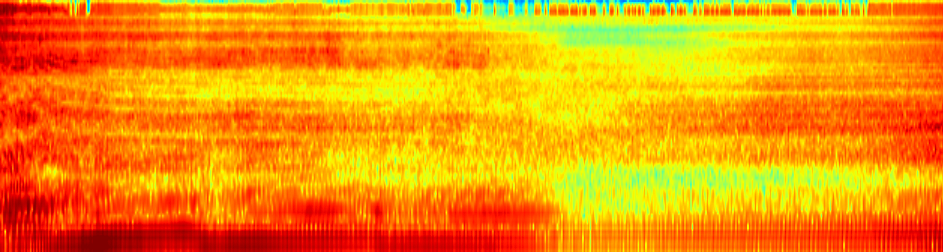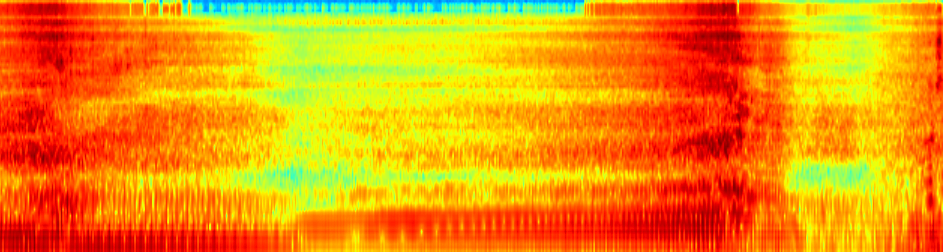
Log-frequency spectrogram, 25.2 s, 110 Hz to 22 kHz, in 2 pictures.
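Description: LS-swapped 1966 Chevrolet C10 pickup with a Carven exhaust passes by on the street, a deep steady engine drone that rises and falls as it approaches and recedes, then pulls past again under moderate acceleration with a climbing exhaust note.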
